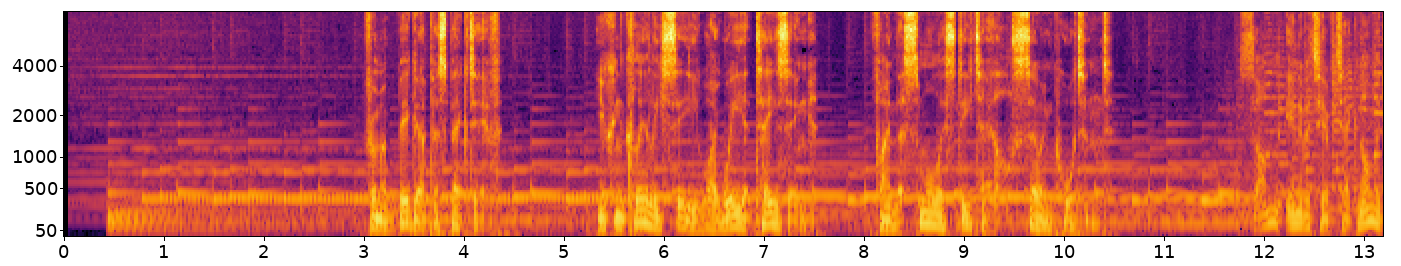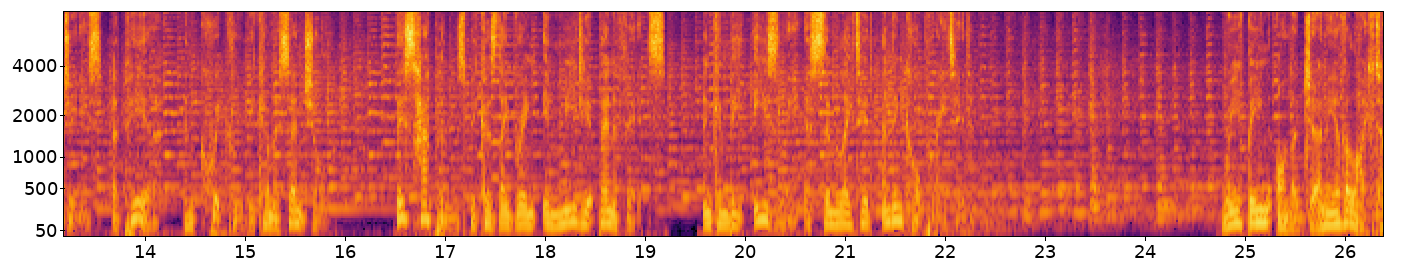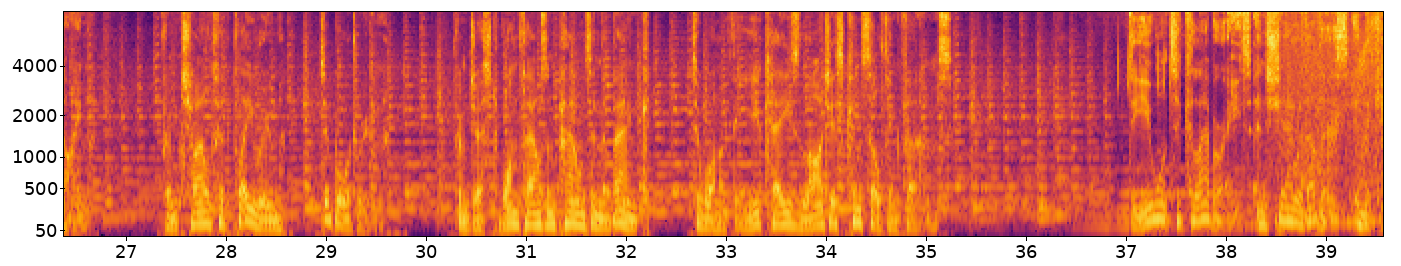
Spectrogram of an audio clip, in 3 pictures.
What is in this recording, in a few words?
Corporate Reel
